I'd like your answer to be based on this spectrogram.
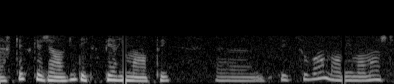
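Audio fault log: throughout, overdone noise removal: the background drops and breaks up into twinkling specks. A noise reduction stage was set too aggressively, so individual frequency bands that dip close to its noise estimate are pulled far down or shut off entirely. Softer parts of the voice fall into those bands too, and the bands flickering on and off leave the sparkle in the gaps.
1.23 to 1.26 s and 3.42 to 3.45 s, packet loss filled with silence: the voice is cut by two brief dead holes, each about 30 ms long, with hard edges. Each gap fits the loss of a single 30 ms packet, which the receiver replaced with plain silence instead of concealing it. The level change heard around 1.5 s is the talker moving relative to the microphone.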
